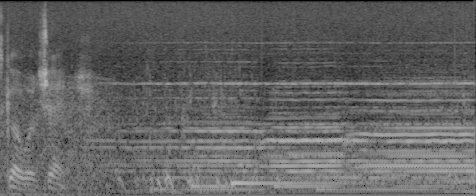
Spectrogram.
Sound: bubbles burbling; peaceful music

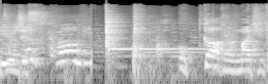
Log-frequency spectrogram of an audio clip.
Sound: doorbell ringing

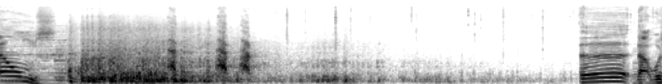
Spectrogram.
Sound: loud thunder clap, dog barks

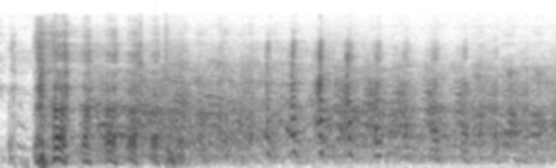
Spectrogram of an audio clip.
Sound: audience laughing

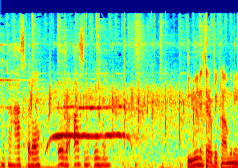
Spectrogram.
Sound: applause and cheering

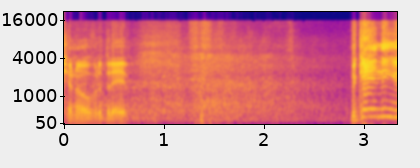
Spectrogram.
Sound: laughter

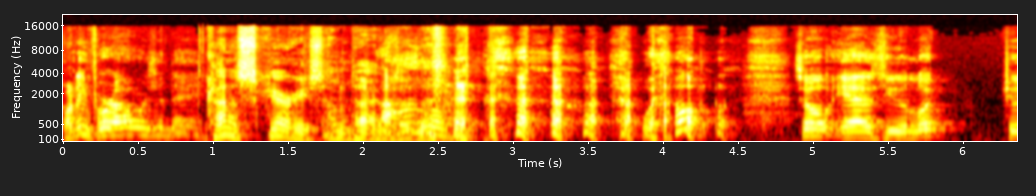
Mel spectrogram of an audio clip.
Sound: both laughing

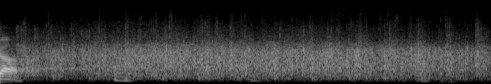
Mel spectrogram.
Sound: audience applauding

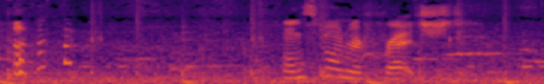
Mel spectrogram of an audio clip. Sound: giggling

